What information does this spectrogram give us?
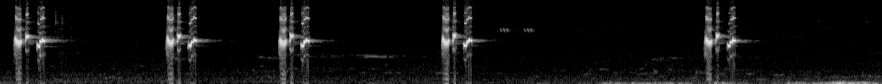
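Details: Sooty-headed bulbul singing to call an opponent, making wild birds reply and come near. Clipped, bright phrases, each a chirp followed by a short descending whistle, repeated at uneven gaps, with faint low rumbling near the end.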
